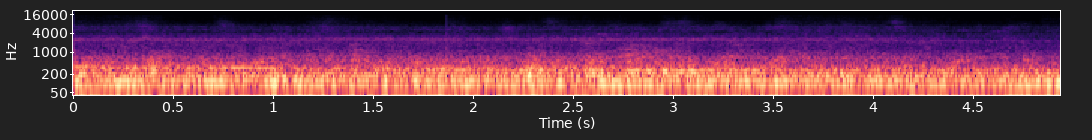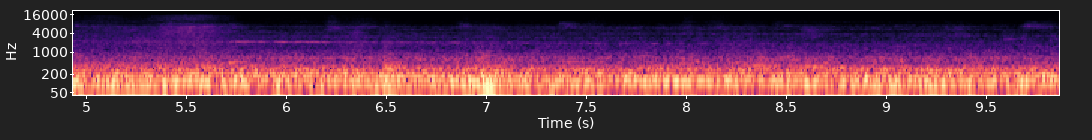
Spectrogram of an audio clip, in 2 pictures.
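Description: A Helsinki public transport train rolls along with a steady, close rumble and a faint high wheel squeal that rises and falls, and a few faint voices come through underneath.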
